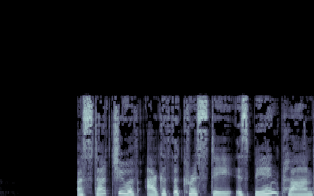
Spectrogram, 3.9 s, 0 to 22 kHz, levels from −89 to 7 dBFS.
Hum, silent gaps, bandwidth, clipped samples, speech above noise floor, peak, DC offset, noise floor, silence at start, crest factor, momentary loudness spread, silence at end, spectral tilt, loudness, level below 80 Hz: none; none; 11.5 kHz; under 0.1%; over 73 dB; -2 dBFS; under 0.1%; under -90 dBFS; 0.95 s; 14 dB; 3 LU; 0 s; -3.5 dB/octave; -16 LUFS; -56 dBFS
